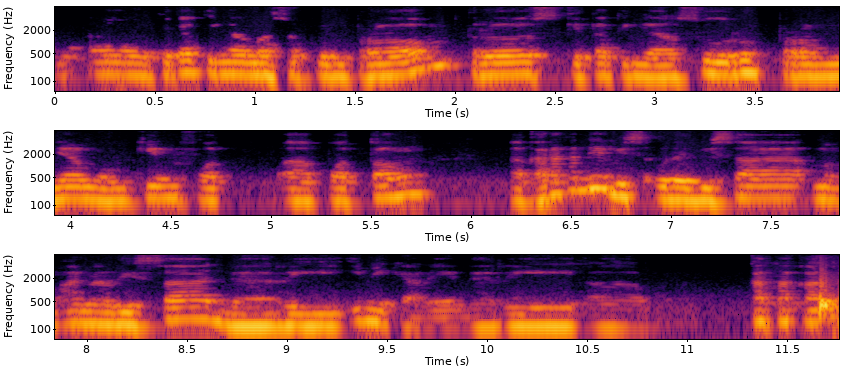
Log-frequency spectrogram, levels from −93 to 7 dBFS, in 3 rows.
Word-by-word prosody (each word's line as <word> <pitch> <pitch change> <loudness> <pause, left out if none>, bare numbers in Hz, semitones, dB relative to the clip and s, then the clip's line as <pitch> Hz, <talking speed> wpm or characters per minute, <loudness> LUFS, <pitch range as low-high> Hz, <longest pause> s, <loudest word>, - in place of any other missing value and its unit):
Heeh, 145 +1 -5
kita 165 +3 +1
tinggal 155 -2 0
masukin 145 -1 +1
prompt 155 - +1
terus 145 +1 +1
kita 135 0 -4
tinggal 130 -2 0
suruh 150 +6 +3
prompt-nya 135 +1 +1
mungkin 140 +3 -1
fot 130 -2 -6 0.2
eee, 130 -1 -4
potong. 155 +8 -2 0.3
Eee, 125 -2 -6
karena 140 +9 0
kan 240 - -3
dia 270 +1 +6
bis 170 -1 +3
udah 145 -1 +5
bisa 135 +3 +1 0.3
menganalisa 140 +5 0
dari 120 -2 +3
ini 160 +1 -2
kali 100 -7 -14
ya - - -18
dari, 115 +1 0
eee, 110 -1 -12 0.6
kata-kata 155 0 +4
140 Hz, 150 wpm, -20 LUFS, 125-150 Hz, 0.6 s, dia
